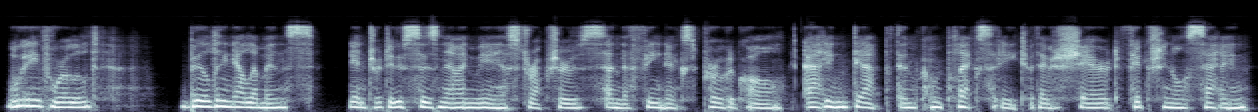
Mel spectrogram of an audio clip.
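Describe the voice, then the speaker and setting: A woman reading scripted analytical narration in a formal, measured manner. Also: deep voice, fairly even intonation, warm tone, no echo.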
